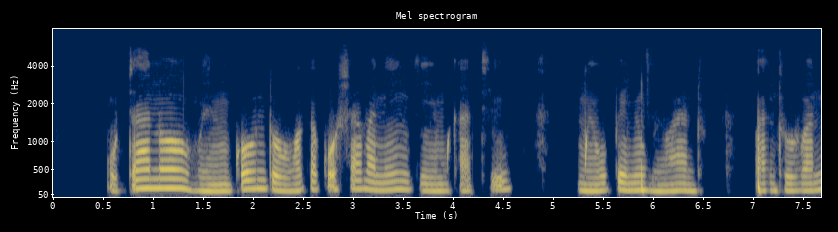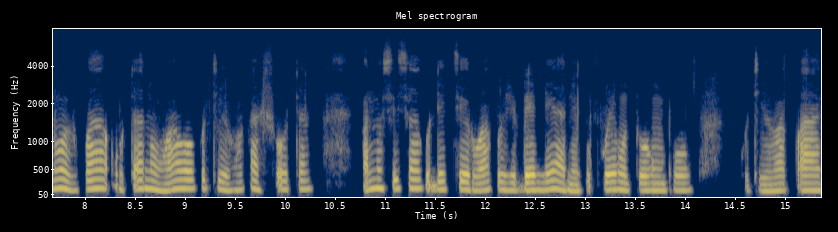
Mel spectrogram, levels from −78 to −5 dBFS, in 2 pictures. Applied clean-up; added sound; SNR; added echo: none; none; none; none.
